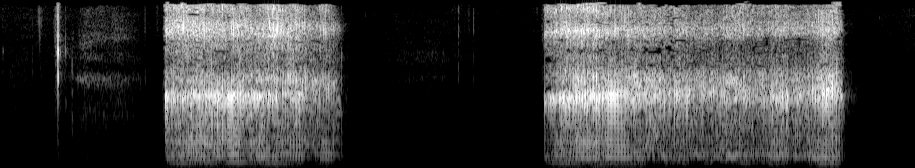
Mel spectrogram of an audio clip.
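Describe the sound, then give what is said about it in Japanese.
A voice imitates loud snoring as shop workers sent to bed early pretend to sleep: two long, rasping snores, each a couple of seconds, separated by a quiet pause, with no talking. “みんな、そうやっていびきをかいてますが、 本当に寝たんですね。”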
